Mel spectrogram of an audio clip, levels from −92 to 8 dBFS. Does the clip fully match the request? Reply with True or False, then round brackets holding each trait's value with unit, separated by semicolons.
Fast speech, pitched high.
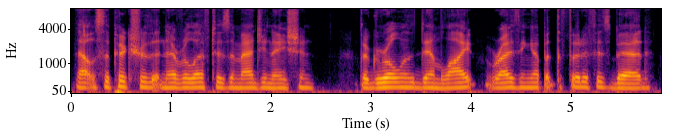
False (225 wpm; 130 Hz)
